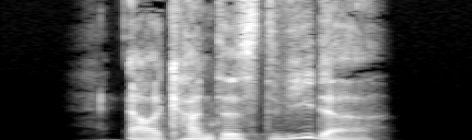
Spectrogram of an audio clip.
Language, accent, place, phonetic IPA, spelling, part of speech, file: German, Germany, Berlin, [ɛɐ̯ˌkantəst ˈviːdɐ], erkanntest wieder, verb, De-erkanntest wieder.ogg
- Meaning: second-person singular preterite of wiedererkennen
